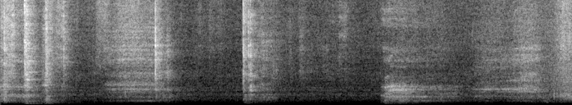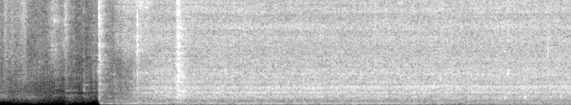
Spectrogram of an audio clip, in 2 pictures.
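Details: Beckett oil burner on a steel boiler, fired after a burner service and tank filter change for better oil flow: quiet, then lights with a sudden steady roar and even hum, draft good; clean, normal firing.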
